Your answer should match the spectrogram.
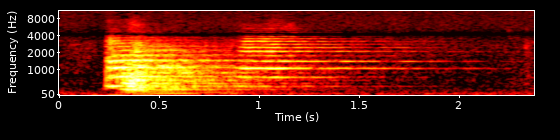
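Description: Chamber ensemble music: after a near-silent pause, a sudden loud accented chord sounds and dies away, with higher sustained notes entering about a second in and fading out.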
